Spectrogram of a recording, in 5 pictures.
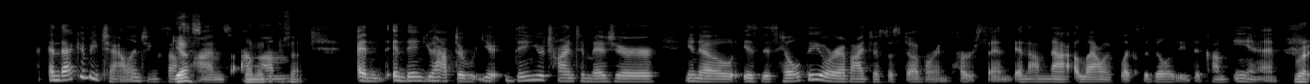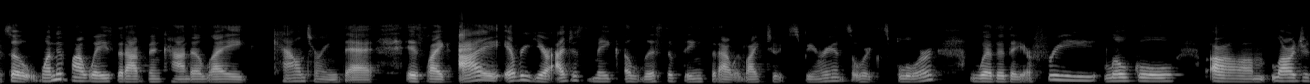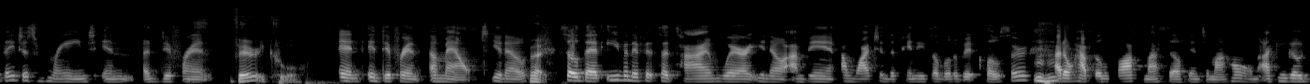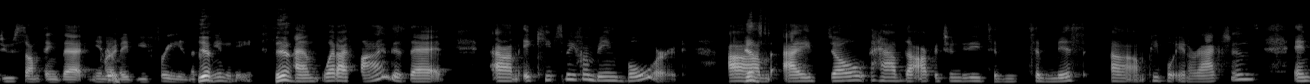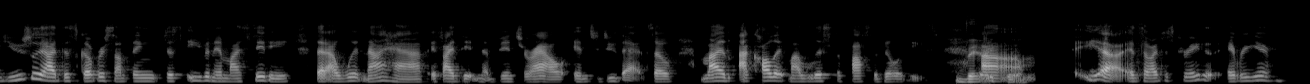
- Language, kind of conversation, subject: English, unstructured, How can I stay open to changing my beliefs with new information?
- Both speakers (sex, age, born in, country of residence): female, 50-54, United States, United States; male, 40-44, United States, United States
- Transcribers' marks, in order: tapping; other background noise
